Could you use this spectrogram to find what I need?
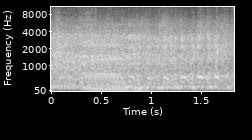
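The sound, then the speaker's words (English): An audience applauds in a steady, dense wash of clapping that holds at an even level throughout, with a few voices faintly mixed in beneath the noise. “oh, you don't have to applaud, for Christ's sakes.”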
